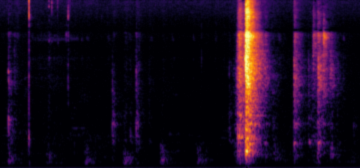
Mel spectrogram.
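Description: Faint, irregular chewing of a mouthful of sticky chewy candy, with a short loud vocal sound about two thirds of the way through.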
